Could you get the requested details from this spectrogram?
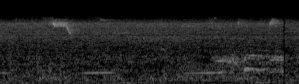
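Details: A blue-black grassquit singing in the bush during a dispute between rivals: one sharp, high, falling note, a faint second one near the end, with soft low whistles and a steady insect hiss.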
